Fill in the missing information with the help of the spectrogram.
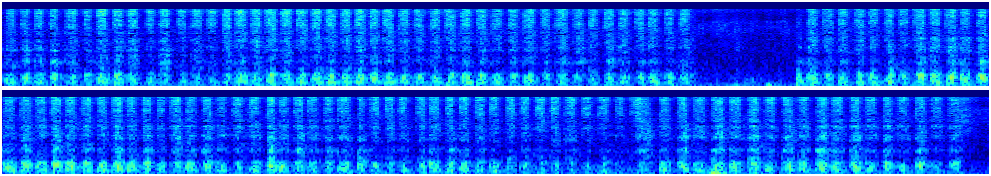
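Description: A yellow colored pencil is rubbed back and forth across a thin, flat paper coloring page, shading in the sun while the other hand holds the sheet down. A steady, dry, scratchy rasp of quick strokes runs throughout, pausing briefly about a third of the way through before resuming.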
